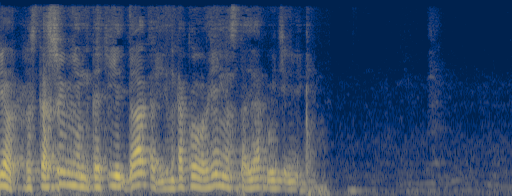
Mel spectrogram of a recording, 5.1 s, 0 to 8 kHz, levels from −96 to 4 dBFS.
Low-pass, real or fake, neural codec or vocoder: 7.2 kHz; fake; codec, 16 kHz in and 24 kHz out, 1.1 kbps, FireRedTTS-2 codec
